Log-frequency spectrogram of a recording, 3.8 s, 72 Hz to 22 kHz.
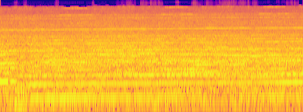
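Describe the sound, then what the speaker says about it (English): A BMW M4 race car engine in Project Motor Racing holds a steady, high droning whine at sustained revs, loud and constant with no pauses. "This is a BMW M4."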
